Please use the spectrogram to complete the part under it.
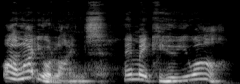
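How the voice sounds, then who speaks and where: A man's voice: high-pitched, wildly swooping pitch, moderate pace, a little mellow, husky, heavily acted. A man playing a put-upon, dryly sarcastic middle-aged husband in a radio play. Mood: placating.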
